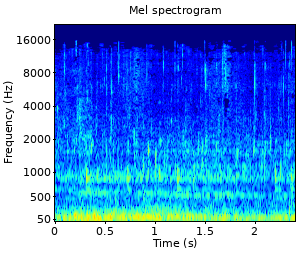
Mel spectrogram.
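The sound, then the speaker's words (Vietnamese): Water flowing inside a cave, a steady, continuous rushing and trickling wash with a low rumble beneath it, holding at an even level throughout without a break. “Ông Vương nghe thấy tiếng nước chảy đâu đó ở trong hang, đúng hơn tiếng nước đang chảy phát ra đằng trước.”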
